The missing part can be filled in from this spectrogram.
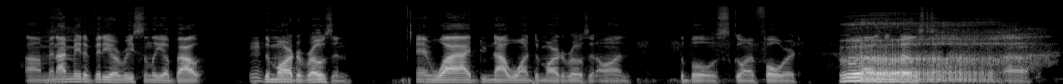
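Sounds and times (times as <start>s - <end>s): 
speech: 0.2s - 10.4s
person yawning with a groaning exhale: 8.4s - 10.6s.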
